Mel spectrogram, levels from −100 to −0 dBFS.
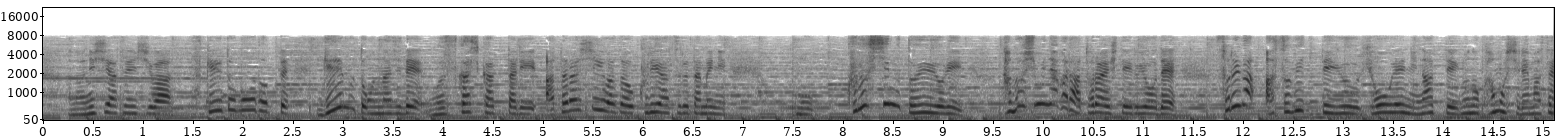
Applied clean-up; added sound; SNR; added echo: none; none; none; none.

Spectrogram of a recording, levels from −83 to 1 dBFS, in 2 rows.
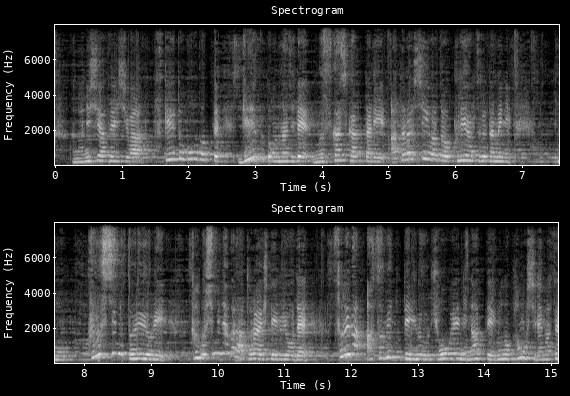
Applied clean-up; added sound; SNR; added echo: neural separator model SepFormer DNS4.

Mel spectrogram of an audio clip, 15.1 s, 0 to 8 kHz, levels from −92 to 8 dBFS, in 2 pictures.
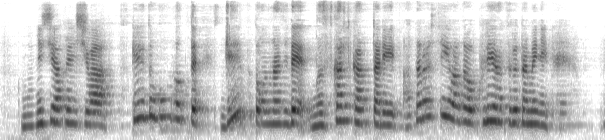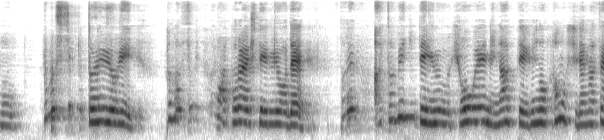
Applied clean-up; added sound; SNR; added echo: neural mask model DeepFilterNet 3.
